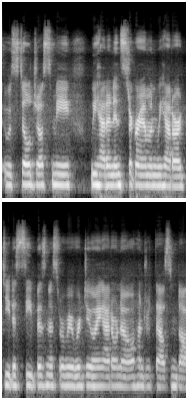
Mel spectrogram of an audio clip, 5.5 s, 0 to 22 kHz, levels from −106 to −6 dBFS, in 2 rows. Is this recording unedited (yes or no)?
yes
